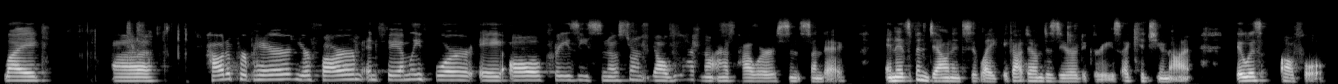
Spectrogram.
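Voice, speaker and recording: A woman's voice: lowish voice, fairly even intonation, moderate pace, darkish tone. A woman in her thirties talks straight to her viewers in a loose, chatty vlog. She runs a farm and breeds dogs, and keeps checking in with "y'all" and "right?" as she goes. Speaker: farm owner and dog breeder vlogger. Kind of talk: casual vlog talk to viewers.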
